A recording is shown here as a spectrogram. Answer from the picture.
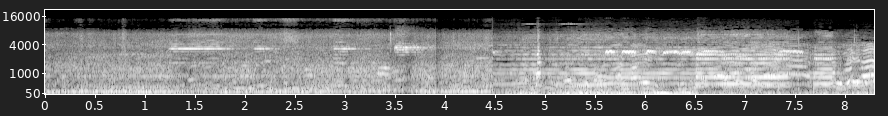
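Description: Car horn honking, held steadily for about the second half, over a crowd of voices in a busy street.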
